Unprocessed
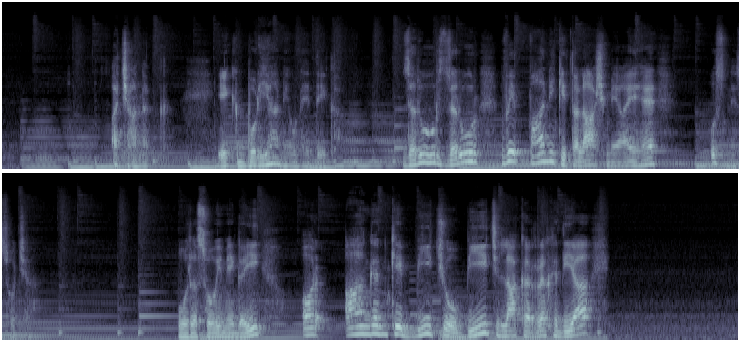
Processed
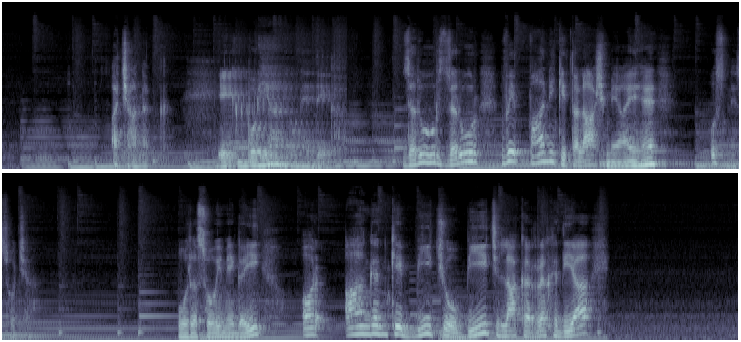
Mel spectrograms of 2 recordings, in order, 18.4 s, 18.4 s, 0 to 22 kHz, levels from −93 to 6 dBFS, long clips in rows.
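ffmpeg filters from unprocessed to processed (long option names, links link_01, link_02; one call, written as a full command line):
ffmpeg -i in.wav -filter_complex "[0:a]asettb=1/sr,asplit=3[link_01][link_02][link_03];[link_01]atrim=end=2.214[link_04];[link_02]atrim=start=2.21:end=4.32,asetpts=PTS-STARTPTS,afade=type=in:duration=0.004:curve=qsin,afade=type=out:start_time=2.106:duration=0.004:curve=qsin,aecho=1:1:67|134|201|268|335|402|469:0.631|0.328|0.171|0.0887|0.0461|0.024|0.0125,atrim=end_sample=93051[link_05];[link_03]atrim=start=4.316[link_06];[link_04][link_05]acrossfade=duration=0.004:curve1=hsin:curve2=qsin[link_07];[link_07][link_06]acrossfade=duration=0.004:curve1=qsin:curve2=hsin,asettb=1/sr,asplit=3[link_08][link_09][link_10];[link_08]atrim=end=7.474[link_11];[link_09]atrim=start=7.47:end=8.31,asetpts=PTS-STARTPTS,afade=type=in:duration=0.004:curve=qsin,afade=type=out:start_time=0.836:duration=0.004:curve=qsin,equalizer=frequency=140:width_type=o:width=1.6:gain=12[link_12];[link_10]atrim=start=8.306[link_13];[link_11][link_12]acrossfade=duration=0.004:curve1=hsin:curve2=qsin[link_14];[link_14][link_13]acrossfade=duration=0.004:curve1=qsin:curve2=hsin" out.wav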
